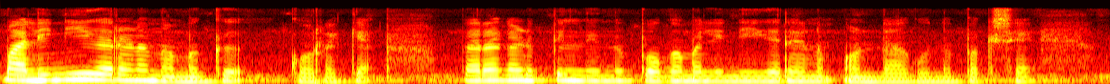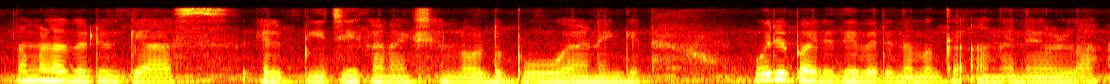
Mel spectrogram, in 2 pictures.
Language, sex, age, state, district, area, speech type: Malayalam, female, 18-30, Kerala, Thiruvananthapuram, rural, spontaneous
